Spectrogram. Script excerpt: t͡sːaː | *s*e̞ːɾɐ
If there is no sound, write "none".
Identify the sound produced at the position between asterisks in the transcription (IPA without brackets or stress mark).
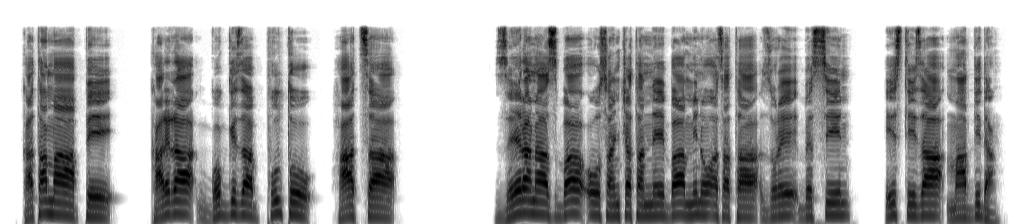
z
